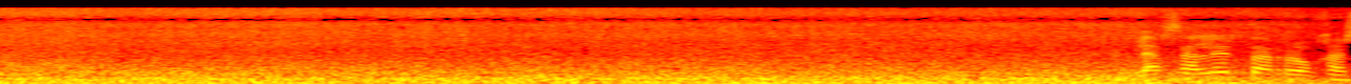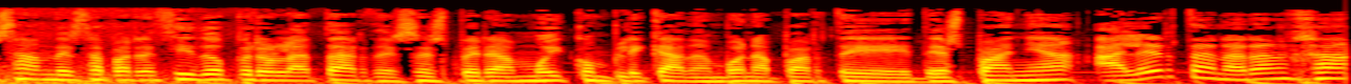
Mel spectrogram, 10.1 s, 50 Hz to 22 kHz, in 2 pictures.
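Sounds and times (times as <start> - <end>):
swollen river rushing past: 0.0 - 5.8
speech: 4.4 - 10.1.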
